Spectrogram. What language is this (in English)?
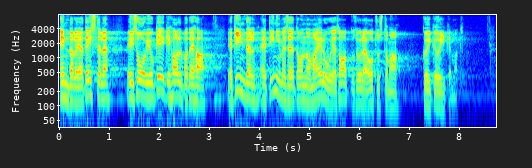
Estonian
